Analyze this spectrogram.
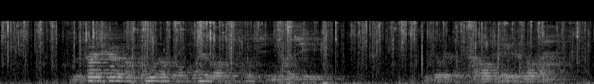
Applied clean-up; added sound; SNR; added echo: none; Keys jangling; -4 dB; reverberation time 0.9 s.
